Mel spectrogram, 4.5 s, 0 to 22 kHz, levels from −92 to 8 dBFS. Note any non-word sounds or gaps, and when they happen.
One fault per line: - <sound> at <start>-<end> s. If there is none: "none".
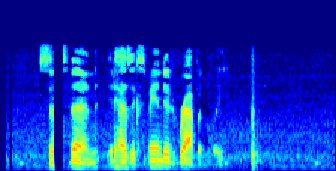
- dropout at 0.7-0.8 s
- thud at 3.3-3.5 s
